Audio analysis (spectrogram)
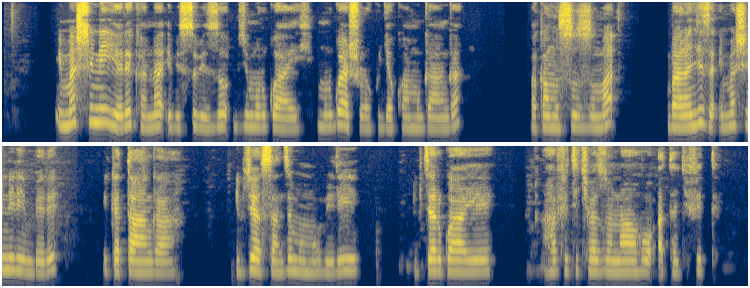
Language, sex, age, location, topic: Kinyarwanda, female, 18-24, Kigali, health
